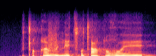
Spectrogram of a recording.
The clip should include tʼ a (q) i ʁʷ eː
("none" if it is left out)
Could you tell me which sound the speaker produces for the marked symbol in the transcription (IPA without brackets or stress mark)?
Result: q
